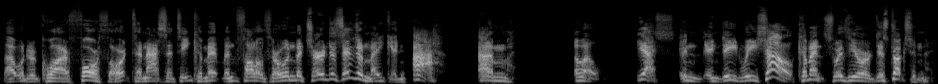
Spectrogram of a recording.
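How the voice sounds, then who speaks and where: Raspy, bombastic little sea captain. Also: male voice, a little high, lively intonation, moderate pace, bright, forceful tone, no echo, clean studio sound, exaggerated voice. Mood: exasperated disdain, then flustered. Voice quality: raspy, gravelly. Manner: bombastic, theatrical, archaic nautical insults and sudden roars. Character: tiny, grandiose, furious sea captain trapped in a glass bottle. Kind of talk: video game character acting.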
